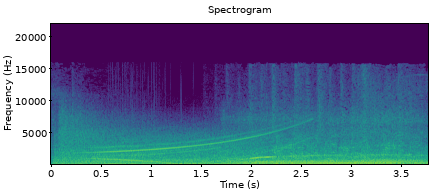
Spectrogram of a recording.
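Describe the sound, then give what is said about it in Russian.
A truck carrying game discs drives along the road with a steady, loud engine roar, while rising and falling whines sweep past like vehicles speeding by and tires squealing. “Наша цель вон тот грузовик с дисками Андромеды.”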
